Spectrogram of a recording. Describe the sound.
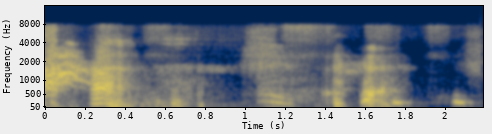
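A person's voice mimics a dog barking, letting out a few short, loud woof-like bursts with brief gaps between them.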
